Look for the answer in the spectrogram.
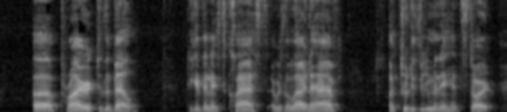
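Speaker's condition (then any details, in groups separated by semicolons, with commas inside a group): Cerebral palsy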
